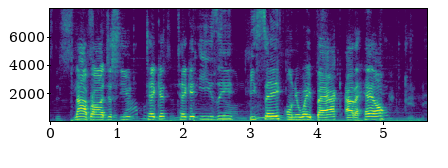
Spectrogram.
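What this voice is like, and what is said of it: Put-on Southern accent. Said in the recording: “I just got southern there for a little bit ... a southern accent”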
